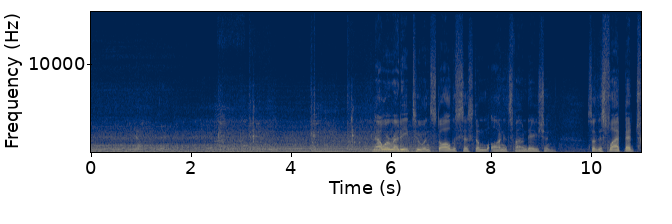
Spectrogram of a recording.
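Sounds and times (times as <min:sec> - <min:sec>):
engine running steadily: 0:00.0 - 0:08.5.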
